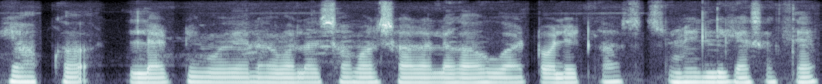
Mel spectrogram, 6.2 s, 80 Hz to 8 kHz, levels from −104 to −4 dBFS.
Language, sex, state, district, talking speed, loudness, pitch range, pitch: Hindi, male, Bihar, Kaimur, 125 wpm, -17 LUFS, 125-135 Hz, 130 Hz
